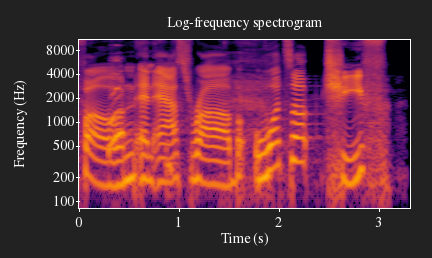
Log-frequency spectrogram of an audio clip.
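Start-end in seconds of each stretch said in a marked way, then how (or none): 1.8-3.1 imitated aggressive tone, higher. Retelling a man's greeting on a phone call: imitating an aggressive tone. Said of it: "Emmett's tone of, vo-, of voice as being aggressive".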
